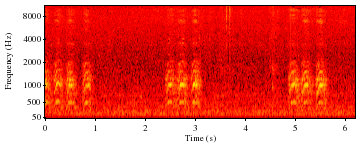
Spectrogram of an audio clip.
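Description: Amazon parrot imitating dogs barking at a distance: three bursts of three quick yaps each, about two and a half seconds apart, sounding like faraway dogs.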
